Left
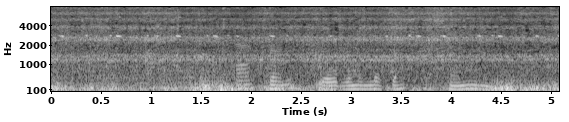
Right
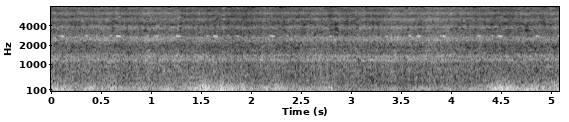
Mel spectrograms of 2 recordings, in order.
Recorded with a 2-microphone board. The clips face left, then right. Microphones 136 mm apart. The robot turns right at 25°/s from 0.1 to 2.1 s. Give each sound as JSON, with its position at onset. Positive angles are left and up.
{"t": 1.8, "sound": "a man speaking", "side_deg": 75}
